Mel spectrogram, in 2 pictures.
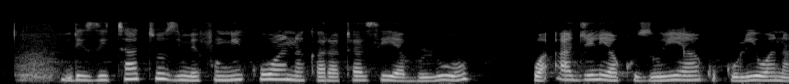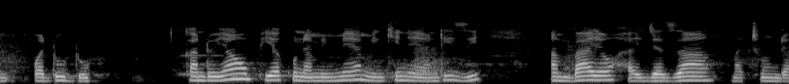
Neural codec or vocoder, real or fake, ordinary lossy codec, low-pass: none; real; Opus, 64 kbps; 7.2 kHz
